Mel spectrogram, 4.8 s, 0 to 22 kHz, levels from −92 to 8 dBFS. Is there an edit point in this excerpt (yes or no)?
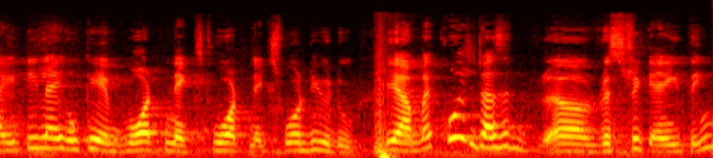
yes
